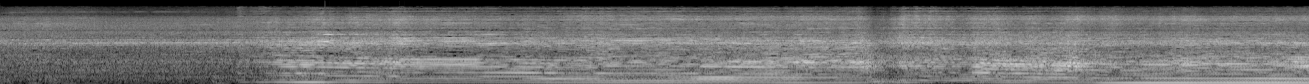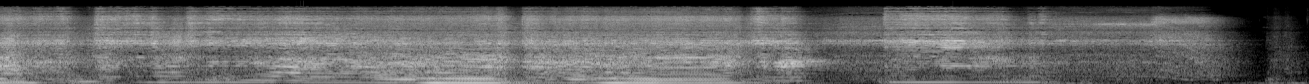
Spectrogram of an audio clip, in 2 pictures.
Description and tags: Grinder at work cutting wood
